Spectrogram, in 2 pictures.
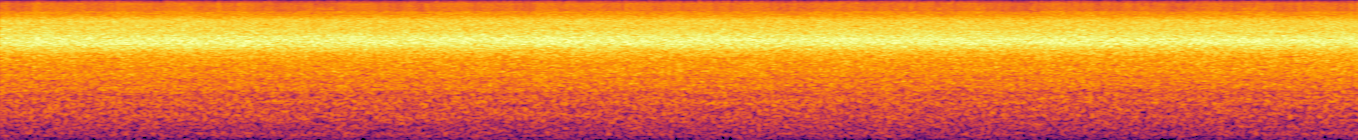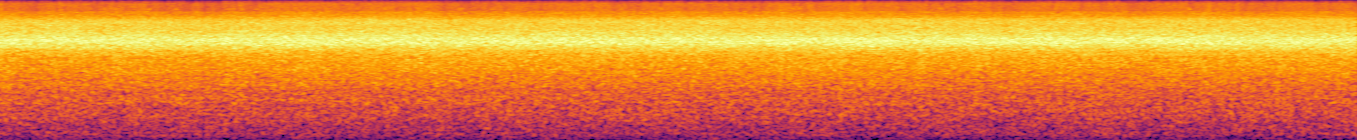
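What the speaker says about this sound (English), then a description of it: "That main fall on the right is just pummeling the water over the top." Benlister Falls at Lamlash running in spate after heavy rain, the main fall pummeling water over the top in a loud, unbroken roar of broadband rushing noise with no pauses.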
